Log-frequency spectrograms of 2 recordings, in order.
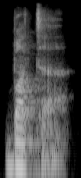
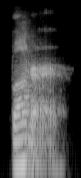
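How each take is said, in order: First: It is said with a British accent. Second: It is said with an American accent. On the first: "in British English, they would read this uh, as butter" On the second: "American would read this as butter"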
